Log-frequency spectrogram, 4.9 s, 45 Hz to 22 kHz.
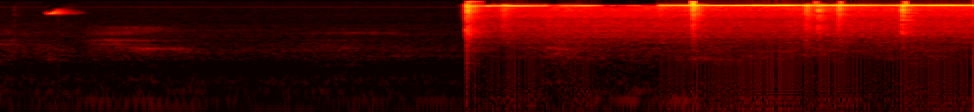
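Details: Crude X-ray setup powered from a CRT TV with a Soviet V1-0.15/55 kenotron rectifier tube: near silence, then a sudden steady fizzing hiss with small crackles as high voltage comes up; cause suspected.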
